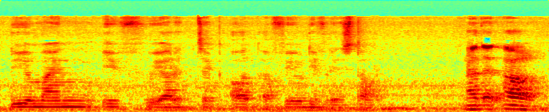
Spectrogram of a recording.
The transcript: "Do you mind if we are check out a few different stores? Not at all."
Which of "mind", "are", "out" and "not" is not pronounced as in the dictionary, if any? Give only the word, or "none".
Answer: mind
